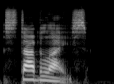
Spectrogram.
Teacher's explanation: The first syllable is our stressed syllable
